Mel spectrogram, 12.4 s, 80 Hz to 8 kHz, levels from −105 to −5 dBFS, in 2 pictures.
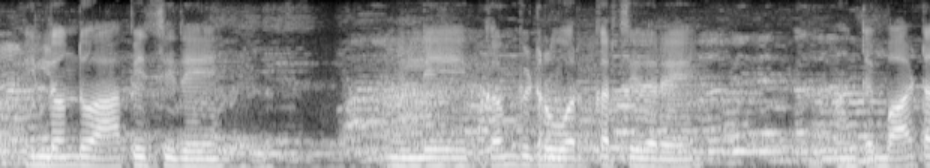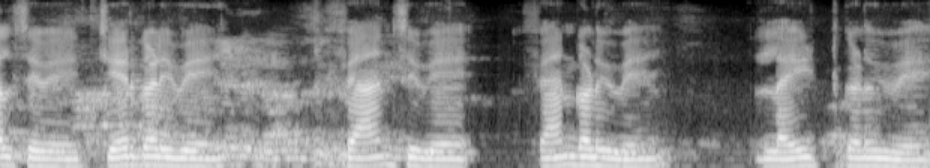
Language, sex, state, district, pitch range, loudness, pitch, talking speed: Kannada, female, Karnataka, Bijapur, 130-145 Hz, -16 LUFS, 135 Hz, 85 wpm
